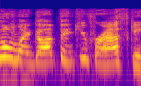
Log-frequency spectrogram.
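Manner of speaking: put-on choked-up, high, tearful, grateful voice. Recounting asking someone about her hard day, imitating someone crying. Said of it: "I had someone cry the other day".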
